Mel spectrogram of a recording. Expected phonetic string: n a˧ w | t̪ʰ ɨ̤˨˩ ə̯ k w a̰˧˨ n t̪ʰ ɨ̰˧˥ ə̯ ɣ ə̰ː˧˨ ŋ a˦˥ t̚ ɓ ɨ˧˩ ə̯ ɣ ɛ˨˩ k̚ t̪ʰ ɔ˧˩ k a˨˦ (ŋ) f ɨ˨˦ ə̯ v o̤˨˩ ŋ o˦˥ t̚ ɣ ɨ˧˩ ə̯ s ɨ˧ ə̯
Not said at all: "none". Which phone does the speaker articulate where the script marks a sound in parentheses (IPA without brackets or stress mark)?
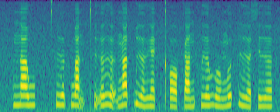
n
